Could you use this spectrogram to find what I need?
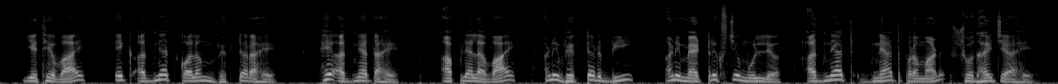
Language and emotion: Marathi, neutral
